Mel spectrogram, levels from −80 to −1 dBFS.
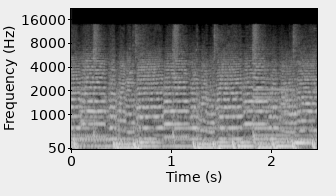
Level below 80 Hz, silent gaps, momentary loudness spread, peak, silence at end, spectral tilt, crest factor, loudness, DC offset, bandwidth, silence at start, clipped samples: -28 dBFS; none; 2 LU; -4 dBFS; 0 s; -5 dB/octave; 14 dB; -17 LUFS; 0.4%; 14 kHz; 0 s; under 0.1%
